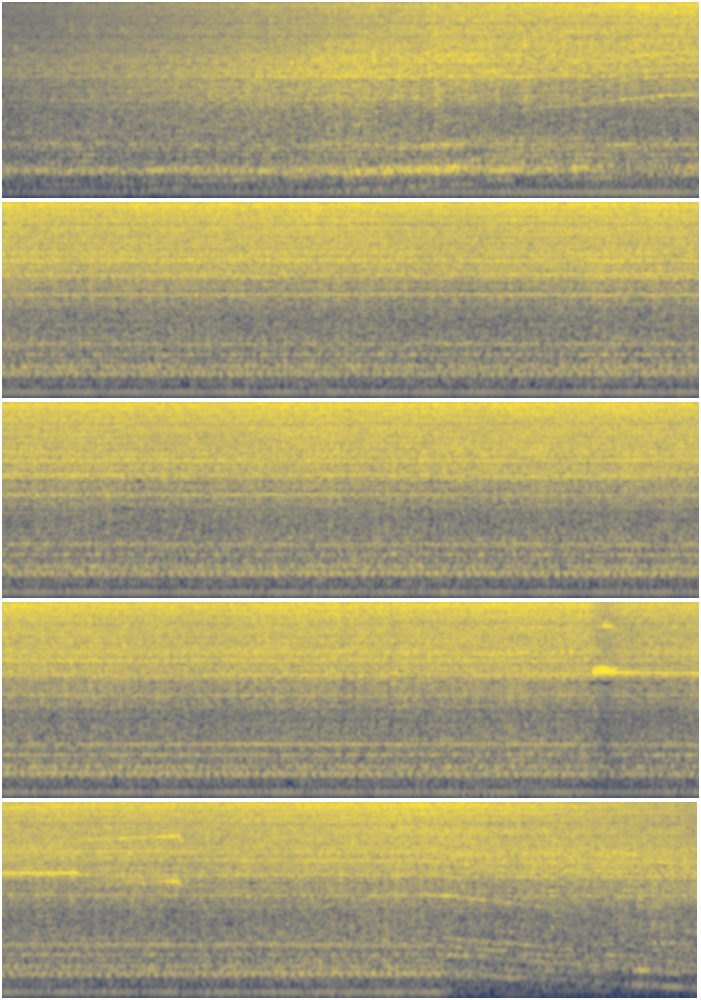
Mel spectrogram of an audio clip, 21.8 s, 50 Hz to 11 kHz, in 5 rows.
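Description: Grizzly G0602 metal lathe spindle spinning up, with its whine rising in pitch over the first few seconds. It then runs steadily while the tool takes a finish pass in the bore of an aluminium part. Near the end the spindle winds down with a falling whine.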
